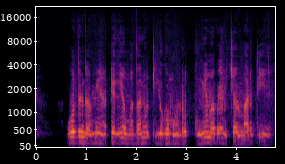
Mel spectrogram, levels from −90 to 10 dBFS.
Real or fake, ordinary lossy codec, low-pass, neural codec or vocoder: fake; none; none; codec, 44.1 kHz, 3.4 kbps, Pupu-Codec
